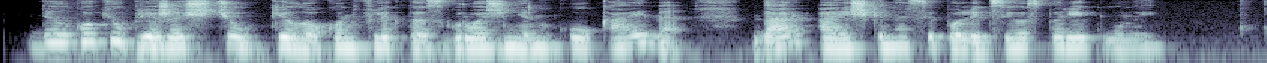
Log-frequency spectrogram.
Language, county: Lithuanian, Telšiai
